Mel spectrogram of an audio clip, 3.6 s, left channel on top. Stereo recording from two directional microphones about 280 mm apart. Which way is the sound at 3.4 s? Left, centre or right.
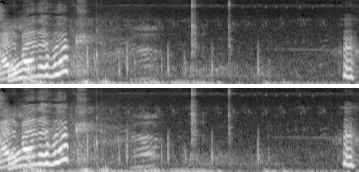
Centre.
